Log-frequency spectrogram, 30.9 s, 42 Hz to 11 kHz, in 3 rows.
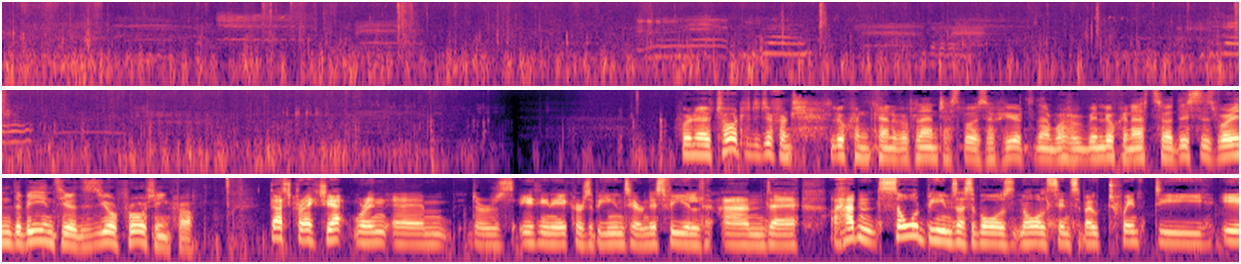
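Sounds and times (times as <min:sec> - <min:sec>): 
sheep bleating in a field: 0:01.0 - 0:03.4, 0:05.3 - 0:08.5, 0:09.8 - 0:12.0
speech: 0:16.0 - 0:30.9.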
